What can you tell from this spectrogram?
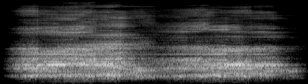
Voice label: flange female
